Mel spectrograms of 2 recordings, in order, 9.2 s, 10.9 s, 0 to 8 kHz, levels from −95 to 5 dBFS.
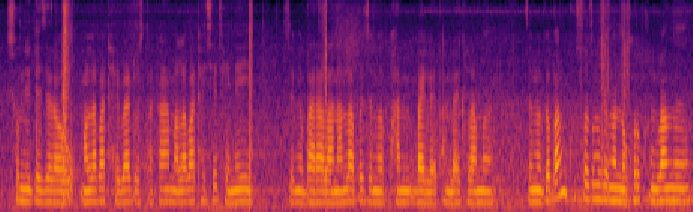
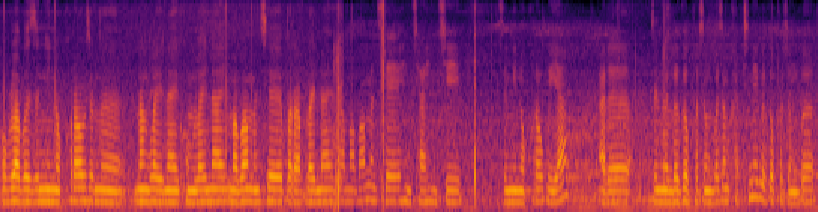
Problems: constant background noise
